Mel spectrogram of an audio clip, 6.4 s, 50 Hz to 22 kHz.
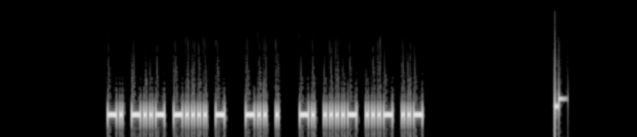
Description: Morse code, heard as a keyed tone, about 40 wpm, 700 Hz. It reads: NX6T DE N4VU
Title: USA Callsign DE Callsign - 4 Characters - 40wpm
